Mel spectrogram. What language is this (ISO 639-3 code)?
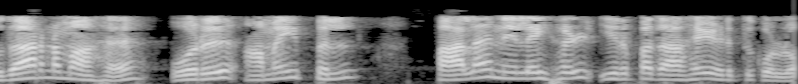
tam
